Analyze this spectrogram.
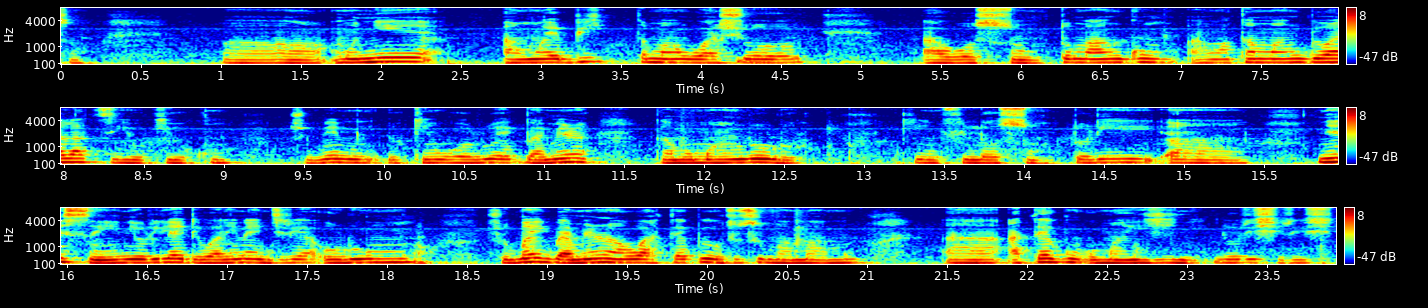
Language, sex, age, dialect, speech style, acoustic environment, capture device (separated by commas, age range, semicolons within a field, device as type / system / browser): Yoruba, female, 25-34, Nigeria - Ibadan, relaxed, nature, desktop / Windows / Chrome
